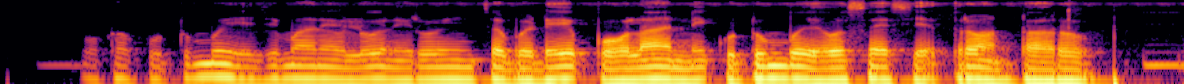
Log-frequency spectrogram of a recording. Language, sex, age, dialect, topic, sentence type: Telugu, male, 25-30, Central/Coastal, agriculture, statement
